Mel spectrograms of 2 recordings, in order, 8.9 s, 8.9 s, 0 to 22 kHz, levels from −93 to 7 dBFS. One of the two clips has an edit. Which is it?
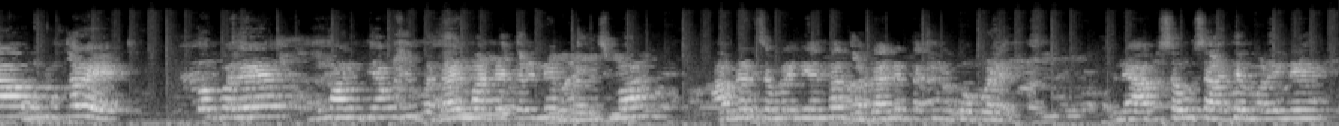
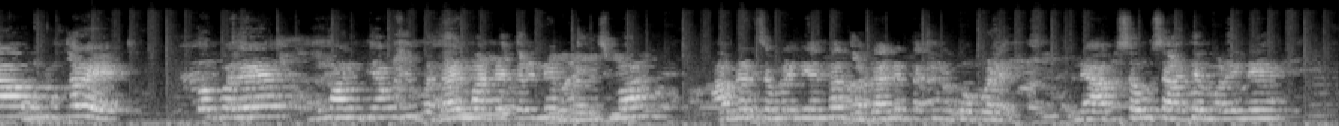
second; 1 cut; at 7.0 s

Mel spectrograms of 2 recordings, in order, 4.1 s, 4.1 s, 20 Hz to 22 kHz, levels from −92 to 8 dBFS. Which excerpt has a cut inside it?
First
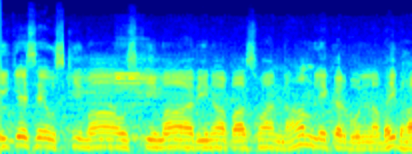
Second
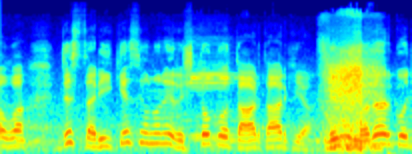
second; 1 cut; at 3.1 s

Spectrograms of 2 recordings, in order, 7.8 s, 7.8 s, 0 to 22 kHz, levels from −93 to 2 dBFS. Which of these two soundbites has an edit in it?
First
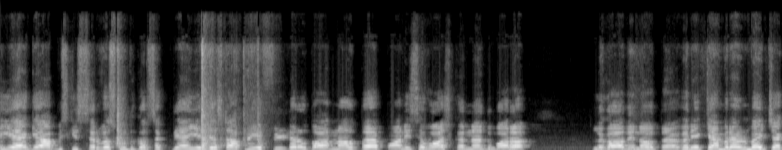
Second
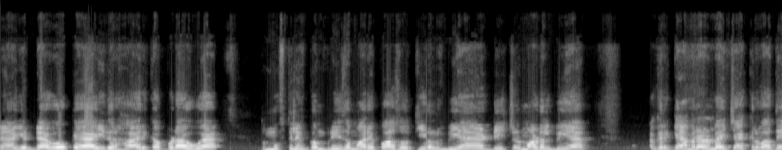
second; 1 cut; at 4.2 s

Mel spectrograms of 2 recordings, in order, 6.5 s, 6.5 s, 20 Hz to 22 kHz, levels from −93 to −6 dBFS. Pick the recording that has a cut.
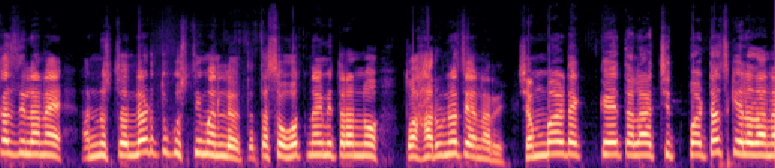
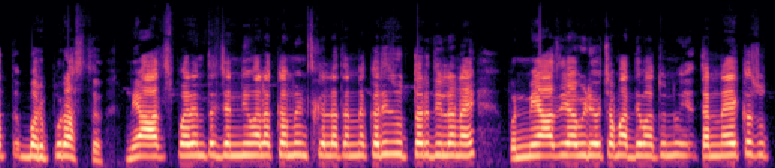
second; 1 cut; at 0.9 s

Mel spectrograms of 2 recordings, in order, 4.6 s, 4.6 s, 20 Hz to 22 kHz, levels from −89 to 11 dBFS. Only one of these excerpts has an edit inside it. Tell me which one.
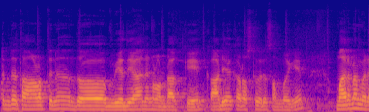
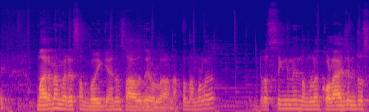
second; 1 cut; at 3.0 s

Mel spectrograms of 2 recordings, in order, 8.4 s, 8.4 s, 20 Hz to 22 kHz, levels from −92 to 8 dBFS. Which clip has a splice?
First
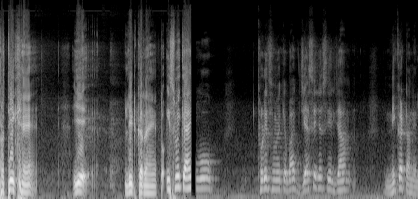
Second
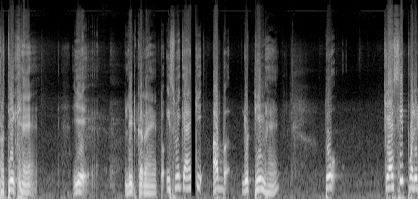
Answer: first; 1 cut; at 3.9 s

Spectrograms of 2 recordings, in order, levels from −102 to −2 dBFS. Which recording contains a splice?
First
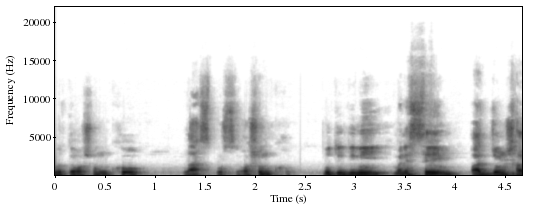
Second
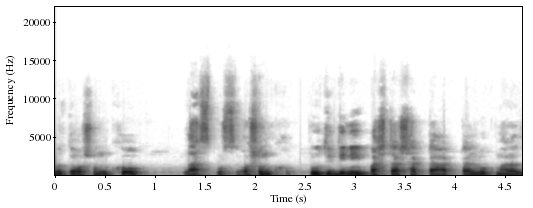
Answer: first; 1 cut; at 2.3 s

